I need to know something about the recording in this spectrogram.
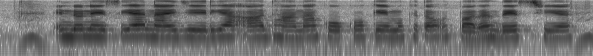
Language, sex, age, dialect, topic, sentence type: Maithili, female, 25-30, Eastern / Thethi, agriculture, statement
